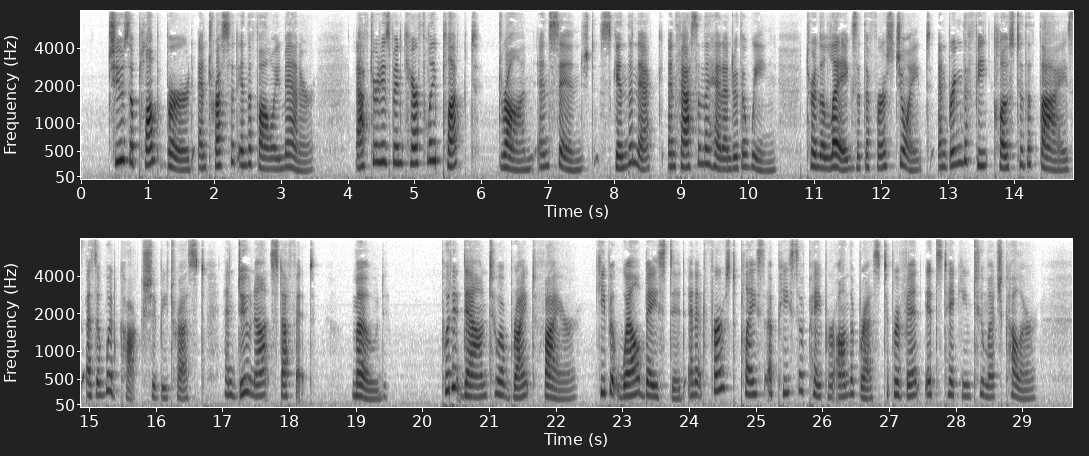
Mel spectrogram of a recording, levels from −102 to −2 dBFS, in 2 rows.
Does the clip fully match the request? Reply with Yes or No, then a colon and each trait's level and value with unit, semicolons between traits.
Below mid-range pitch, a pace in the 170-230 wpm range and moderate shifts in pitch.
No: high, 215 Hz; average, 175 wpm; average, 4.5 semitones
